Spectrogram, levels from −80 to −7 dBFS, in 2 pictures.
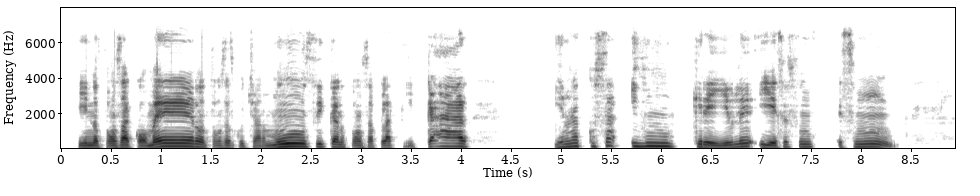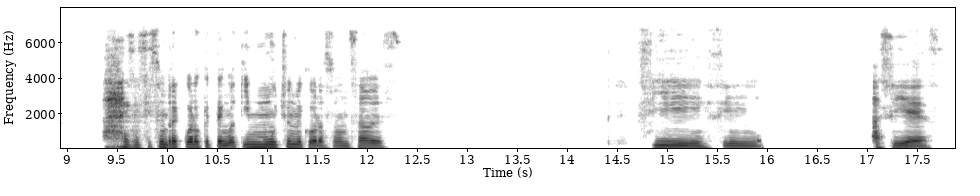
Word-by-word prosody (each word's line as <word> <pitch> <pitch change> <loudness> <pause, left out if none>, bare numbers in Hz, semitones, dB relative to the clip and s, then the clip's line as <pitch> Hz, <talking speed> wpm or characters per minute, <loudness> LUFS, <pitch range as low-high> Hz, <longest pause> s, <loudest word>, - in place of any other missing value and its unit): y 115 0 -2
nos 120 0 +1
ponemos 120 +2 -1
a 125 - +7
comer, 165 +10 +6
nos 145 -3 +3
ponemos 115 +2 -9
a - - 0
escuchar 110 -3 -7
música, 155 +3 +5
nos 130 - -6
ponemos 115 -1 -5
a - - -2
platicar. 165 - 0 0.8
Y 130 - -10
era 145 - -2
una 175 +1 0
cosa 180 +2 -7
increíble 165 -6 +1
y 130 -3 +2
eso 120 +3 -2
es 135 - -20
un 145 -1 -4 0.2
es - - -11
un 150 0 -1 1.0
¡ah! - - +2
ese 130 -2 -4
sí 130 +2 -14
es 130 - -14
un 145 -1 +1
recuerdo 145 -1 +2
que - - -7
tengo 120 +2 +1
aquí 130 +1 -5
mucho 140 +1 0
en 150 - 0
mi 145 - -1
corazón, 110 -3 -3
¿sabes? 120 -2 -4 2.4
Sí, 115 -2 -2
sí. 105 -2 -6 1.1
Así 110 0 -3
es. 95 -1 -1
130 Hz, 145 wpm, -24 LUFS, 115-155 Hz, 2.4 s, a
